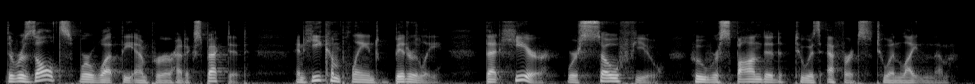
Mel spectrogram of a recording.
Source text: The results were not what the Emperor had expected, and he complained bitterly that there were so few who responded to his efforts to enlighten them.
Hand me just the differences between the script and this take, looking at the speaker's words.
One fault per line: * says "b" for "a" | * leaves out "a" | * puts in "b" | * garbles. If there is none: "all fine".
* leaves out "not"
* says "here" for "there"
